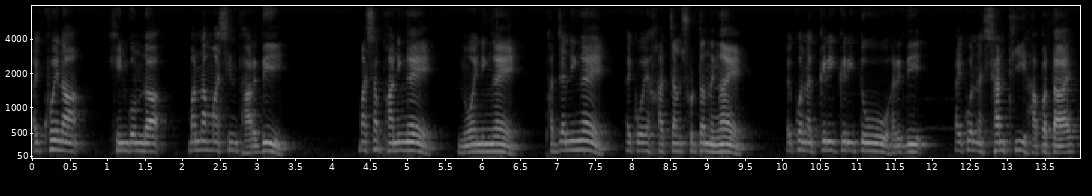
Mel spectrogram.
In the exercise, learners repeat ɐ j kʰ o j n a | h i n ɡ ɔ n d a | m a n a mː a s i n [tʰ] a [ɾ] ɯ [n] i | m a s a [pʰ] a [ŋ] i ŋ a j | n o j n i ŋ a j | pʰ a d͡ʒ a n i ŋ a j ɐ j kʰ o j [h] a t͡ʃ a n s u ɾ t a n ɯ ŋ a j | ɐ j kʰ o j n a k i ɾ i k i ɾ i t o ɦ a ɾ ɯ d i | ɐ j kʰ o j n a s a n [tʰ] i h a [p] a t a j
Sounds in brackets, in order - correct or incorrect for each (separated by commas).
correct, correct, incorrect, correct, incorrect, correct, correct, correct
